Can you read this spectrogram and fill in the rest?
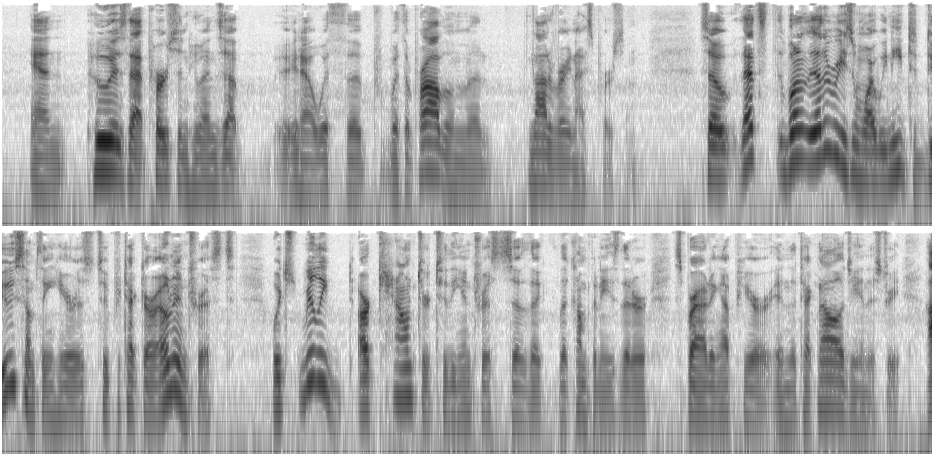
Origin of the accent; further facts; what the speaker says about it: California, United States; Because I come from Silicon Valley, right?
